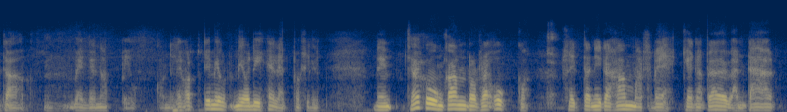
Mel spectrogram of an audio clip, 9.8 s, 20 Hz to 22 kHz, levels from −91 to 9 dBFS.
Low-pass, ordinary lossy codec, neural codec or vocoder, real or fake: 19.8 kHz; none; codec, 44.1 kHz, 7.8 kbps, DAC; fake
